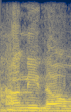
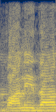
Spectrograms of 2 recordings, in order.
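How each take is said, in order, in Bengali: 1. আঞ্চলিক উপভাষা, "h" ধ্বনি দিয়ে শুরু। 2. প্রমিত বাংলা, "p" ধ্বনি দিয়ে শুরু। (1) "নোয়াখালীর ভাষায় ডাকেন" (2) "পানি দাও না বলে"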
